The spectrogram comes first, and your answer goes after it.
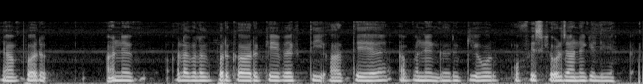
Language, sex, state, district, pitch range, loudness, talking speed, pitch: Hindi, male, Uttar Pradesh, Muzaffarnagar, 175-185 Hz, -17 LUFS, 175 wpm, 180 Hz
